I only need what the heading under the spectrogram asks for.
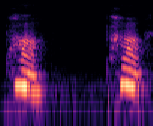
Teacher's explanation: दोनों होठ पास आ रहे हैं और हवा उसको उसके रगड़ खा के बिल्कुल बाहर निकल रही। फ ग तो यहां पर केवल अवयवों का अवयवों के स्पर्श से या संघर्ष करते हुए जब वायु निकल रही है और व्यंजन का उच्चारण हो रहा है तो उसको हमने संघर्षी व्यंजन कहा।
